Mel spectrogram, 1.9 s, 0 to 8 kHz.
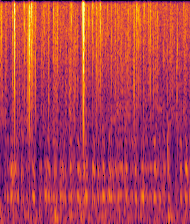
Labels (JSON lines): {"label": "anthrophony, mechanical", "recorder": "SoundTrap 300"}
